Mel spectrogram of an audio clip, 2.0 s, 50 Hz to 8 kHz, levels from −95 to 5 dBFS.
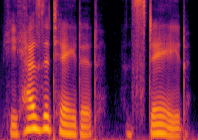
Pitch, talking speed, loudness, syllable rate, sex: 155 Hz, 120 wpm, -19 LUFS, 4.4 syllables/s, female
